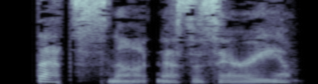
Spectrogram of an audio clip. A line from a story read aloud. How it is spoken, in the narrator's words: I mumbled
